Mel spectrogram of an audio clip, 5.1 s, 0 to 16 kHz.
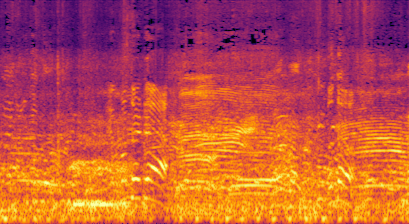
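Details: Calves and small bulls for sale at a Faridpur cattle market, Bangladesh, 4 September 2024; several wavering moos sound amid continuous crowd chatter and bargaining voices.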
